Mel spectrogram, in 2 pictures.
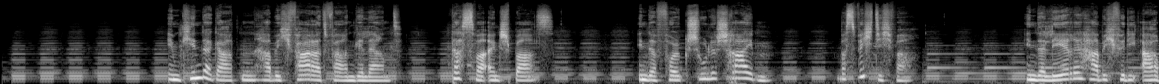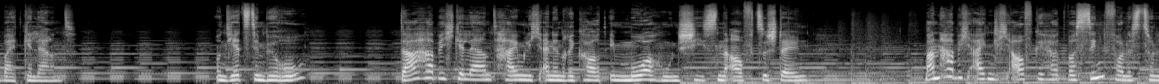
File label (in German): VoiceOver (DE); „WIFI“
